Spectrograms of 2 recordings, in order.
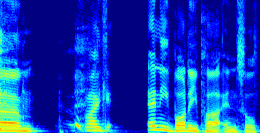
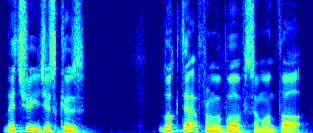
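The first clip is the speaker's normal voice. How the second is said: usual speaking voice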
